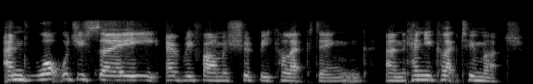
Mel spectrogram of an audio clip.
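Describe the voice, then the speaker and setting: A woman hosts a podcast, putting questions politely and in a measured way. Her voice is bright and fairly sharp, with an ordinary middle pitch. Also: steady tone. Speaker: podcast host. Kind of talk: podcast interview.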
